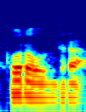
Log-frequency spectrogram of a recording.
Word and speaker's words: CorelDRAW: говорим что это за жигалко но давайте будем говорить правильно поэтому в данном случае я буду называть coreldraw и corel draw тут нету дров это раз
